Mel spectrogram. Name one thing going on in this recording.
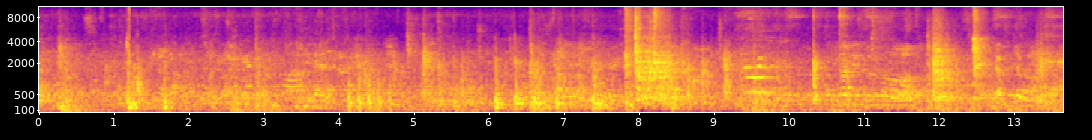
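Foosball players spin and slide the rods.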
